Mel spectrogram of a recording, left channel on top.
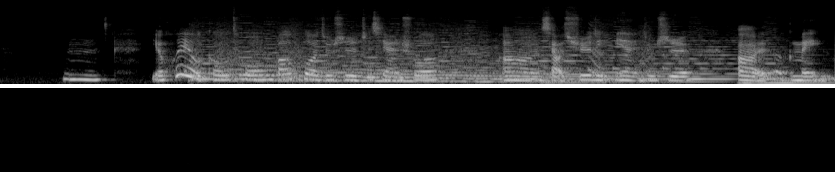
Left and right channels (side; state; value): right; silent; 62 dB below the other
